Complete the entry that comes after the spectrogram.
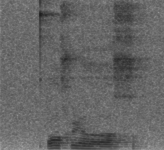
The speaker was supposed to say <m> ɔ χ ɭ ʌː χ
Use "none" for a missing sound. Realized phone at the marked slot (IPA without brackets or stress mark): pʼ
